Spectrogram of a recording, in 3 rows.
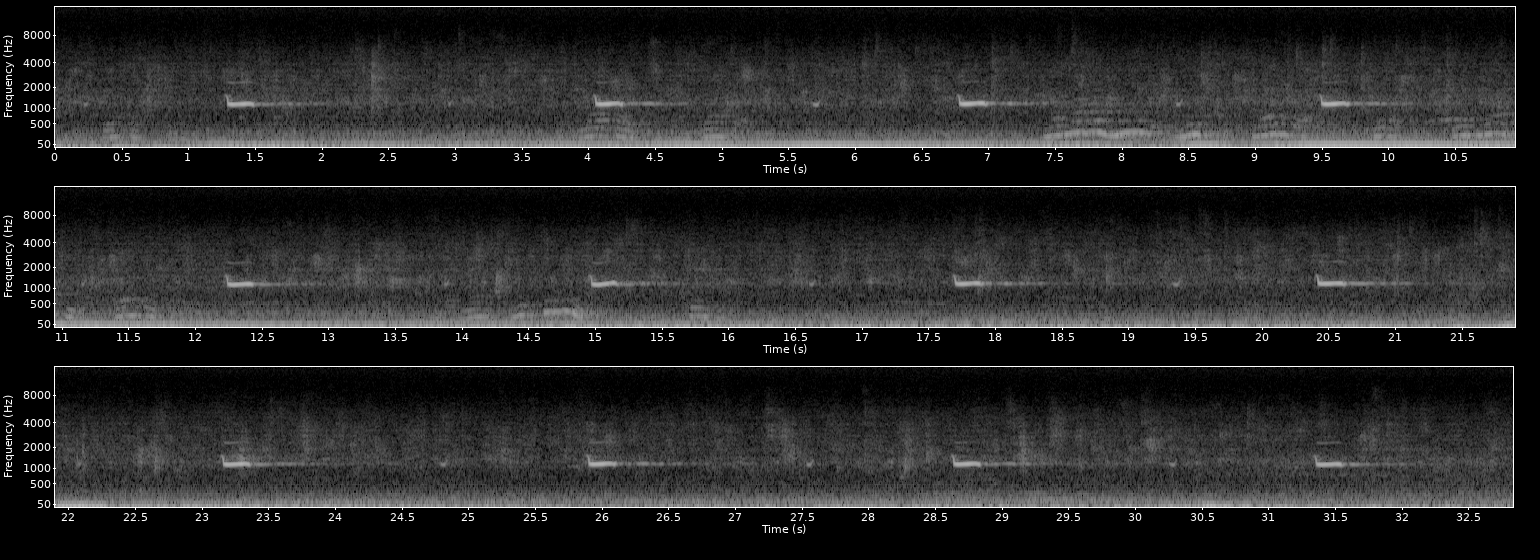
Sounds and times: water flowing from a well 0:00.0 - 0:32.8
Eurasian Scops Owl calling 0:01.2 - 0:02.1
Eurasian Scops Owl calling 0:03.9 - 0:05.9
Eurasian Scops Owl calling 0:06.6 - 0:11.0
Eurasian Scops Owl calling 0:12.2 - 0:15.9
Eurasian Scops Owl calling 0:17.6 - 0:18.4
Eurasian Scops Owl calling 0:20.3 - 0:21.2
Eurasian Scops Owl calling 0:23.1 - 0:23.8
Eurasian Scops Owl calling 0:25.8 - 0:26.7
Eurasian Scops Owl calling 0:28.6 - 0:29.3
Eurasian Scops Owl calling 0:31.3 - 0:32.1

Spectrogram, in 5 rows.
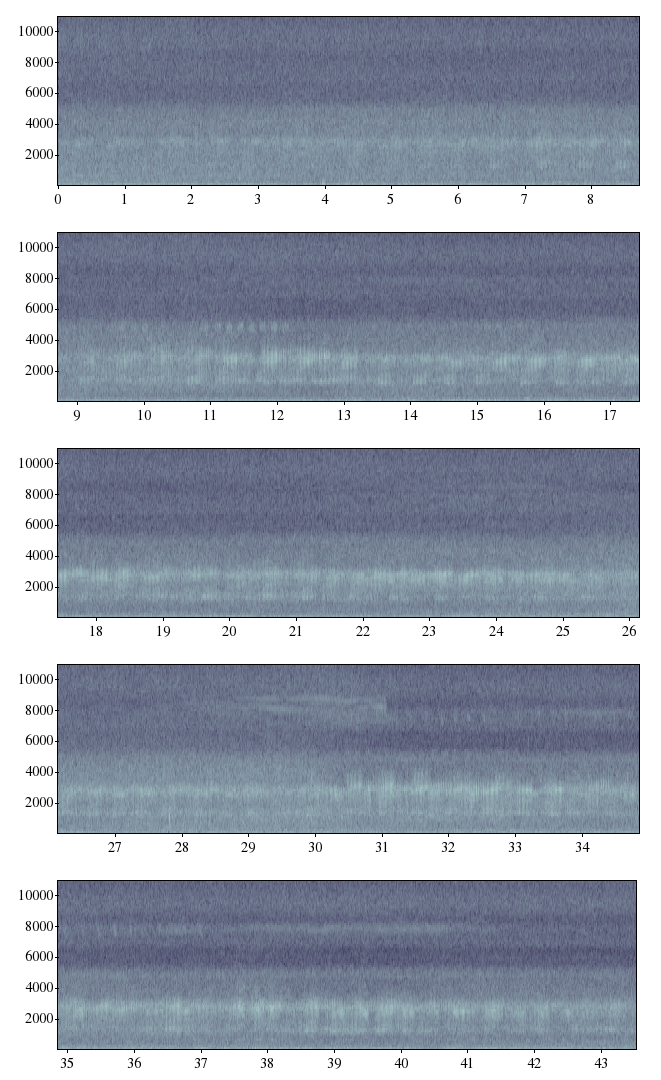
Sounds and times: Walking along the stream 0:18.6 - 0:43.5
Frogs chirping 0:28.4 - 0:43.5

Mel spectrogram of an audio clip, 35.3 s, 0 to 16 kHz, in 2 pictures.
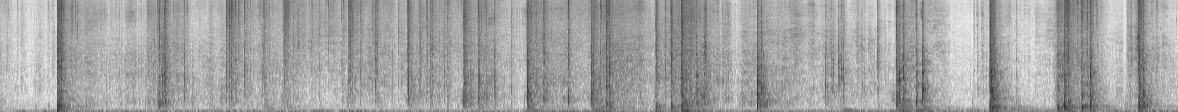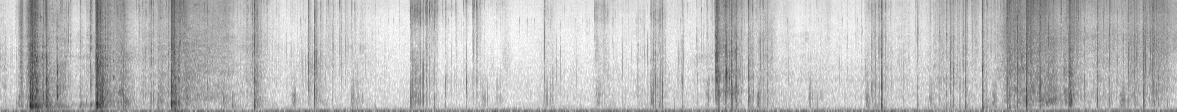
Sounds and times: Breaking ice plates 0:00.0 - 0:23.0
Breaking ice plates 0:30.7 - 0:35.3

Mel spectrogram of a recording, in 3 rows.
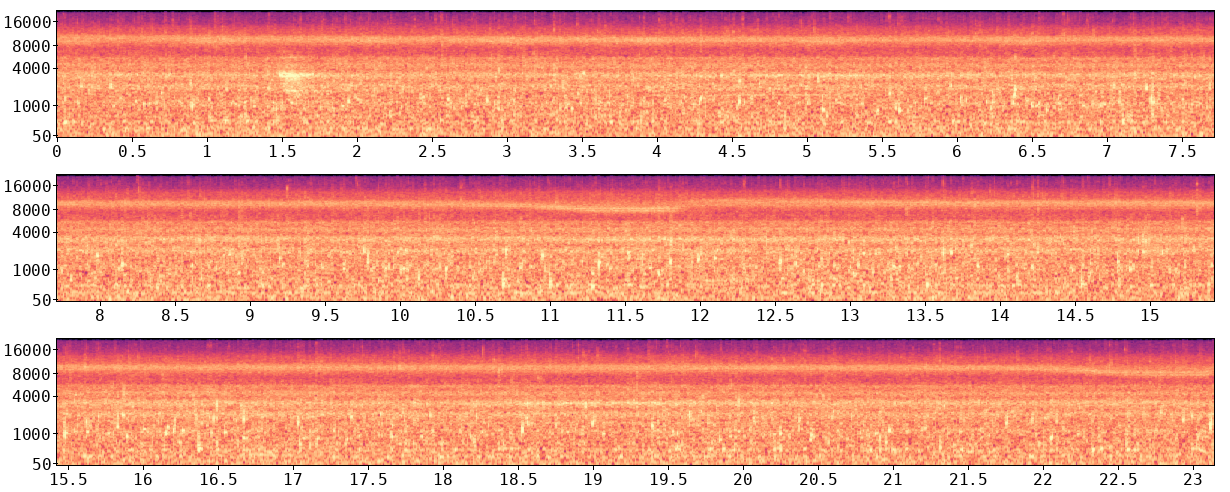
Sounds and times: Small streams 0:00.0 - 0:23.1

